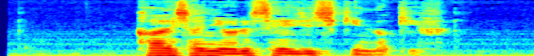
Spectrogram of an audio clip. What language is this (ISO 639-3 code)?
jpn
